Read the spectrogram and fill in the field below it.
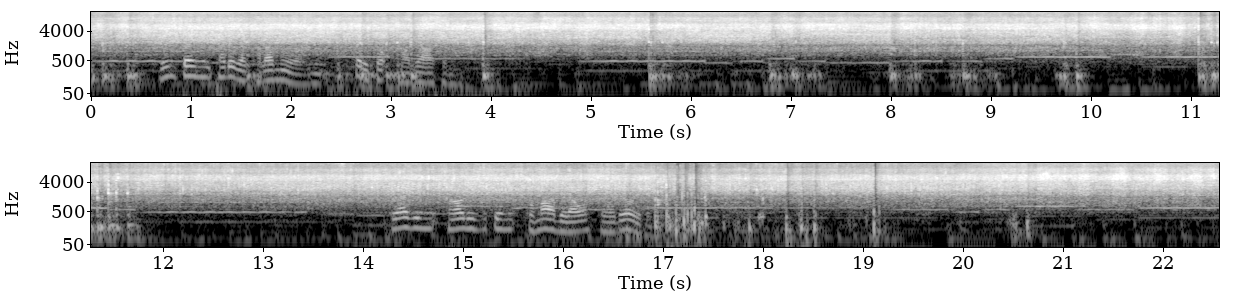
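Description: Chopsticks scrape and clatter against a pan as food is stirred.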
